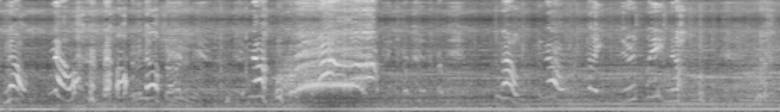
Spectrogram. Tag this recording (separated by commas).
Speech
